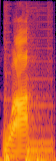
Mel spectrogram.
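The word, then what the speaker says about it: は: from the topic particle, still written ha, but pronounced as wa.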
